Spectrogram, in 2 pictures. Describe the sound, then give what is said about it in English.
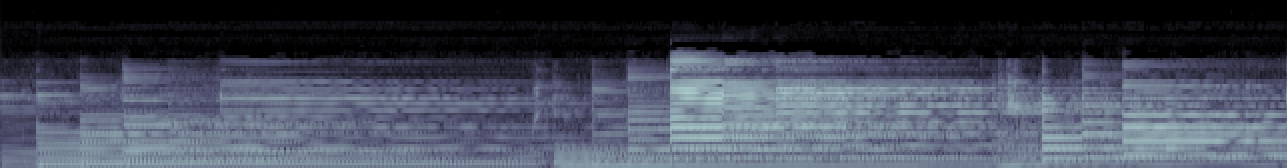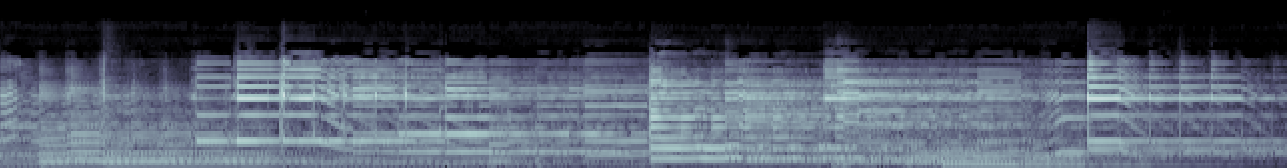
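Sustained electric guitar chords played through an Echo Wreck delay pedal by Catlin Breads and a reverb wash out in long echoing repeats and a deep reverb tail, layered and shimmering, played steadily at moderate volume with no voices. “which in conjunction with the reverb gives that kind of lushness.”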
